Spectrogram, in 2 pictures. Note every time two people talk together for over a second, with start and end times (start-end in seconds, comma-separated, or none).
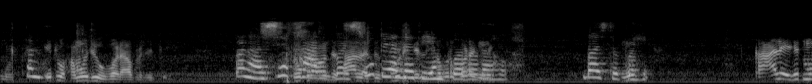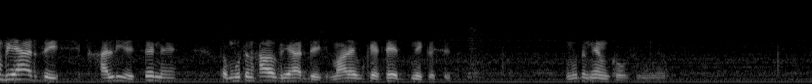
2.9-5.0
